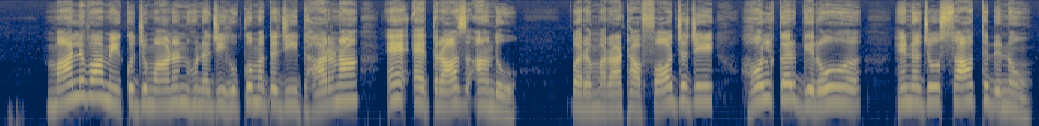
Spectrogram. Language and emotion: Sindhi, neutral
